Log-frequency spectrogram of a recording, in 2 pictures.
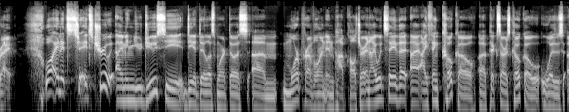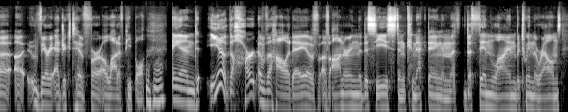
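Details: Adult man speaking; normal speech.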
